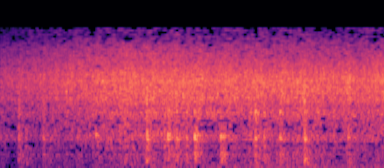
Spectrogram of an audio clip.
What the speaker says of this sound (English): make sure this is nice and stirred a little bit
